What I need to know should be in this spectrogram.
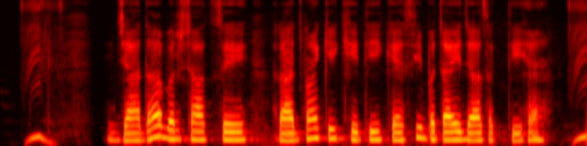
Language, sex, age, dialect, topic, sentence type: Hindi, male, 18-24, Garhwali, agriculture, question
